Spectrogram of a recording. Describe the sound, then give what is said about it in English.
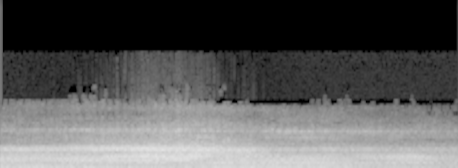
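A loud, steady engine rumble fills the whole stretch, swelling slightly in the middle as a heavy truck rolls by, then easing off a little toward the end. “There's a truck coming.”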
